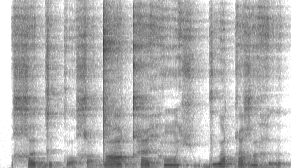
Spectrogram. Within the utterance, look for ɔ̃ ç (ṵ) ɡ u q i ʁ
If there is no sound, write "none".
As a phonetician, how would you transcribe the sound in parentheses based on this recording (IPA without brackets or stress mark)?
ṵ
